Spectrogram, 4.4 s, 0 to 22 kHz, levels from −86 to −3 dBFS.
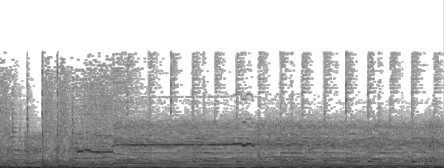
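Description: From 1.14 s, a section at the wrong speed plays 1.37 times fast, likely a clock mismatch. Pitch rises about five semitones, and spectrogram harmonics jump upward.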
